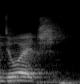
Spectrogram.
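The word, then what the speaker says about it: Deutch: Rather than in this movie, Zoe Deutsch. I always say Dutch, but I pronounce everyone's name incorrectly, so.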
